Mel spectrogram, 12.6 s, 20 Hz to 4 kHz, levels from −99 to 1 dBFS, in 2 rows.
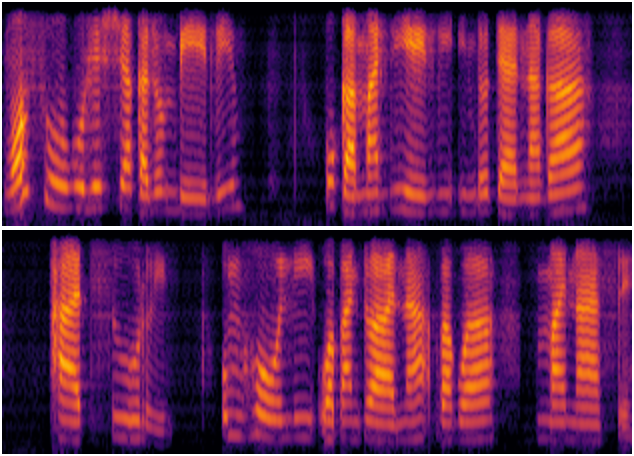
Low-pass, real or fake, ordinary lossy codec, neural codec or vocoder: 3.6 kHz; fake; none; codec, 16 kHz, 0.9 kbps, LongCat-Audio-Codec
